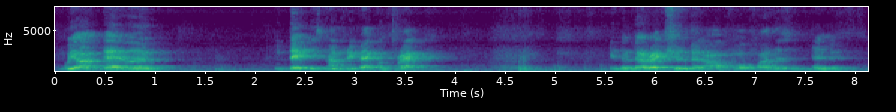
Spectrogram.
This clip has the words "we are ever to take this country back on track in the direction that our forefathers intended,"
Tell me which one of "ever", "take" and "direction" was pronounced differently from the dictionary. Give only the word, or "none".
ever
